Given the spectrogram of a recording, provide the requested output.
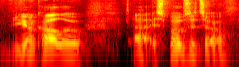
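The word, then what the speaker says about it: Giancarlo Esposito: his face you know young carlo esposito that's how you're supposed to say his name actually is um fantastic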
